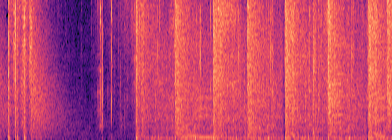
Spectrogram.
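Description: Rapid bursts of video game gunfire in Escape from Tarkov crackle loudly, a few scattered shots first, then sustained automatic fire with sharp repeated cracks.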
